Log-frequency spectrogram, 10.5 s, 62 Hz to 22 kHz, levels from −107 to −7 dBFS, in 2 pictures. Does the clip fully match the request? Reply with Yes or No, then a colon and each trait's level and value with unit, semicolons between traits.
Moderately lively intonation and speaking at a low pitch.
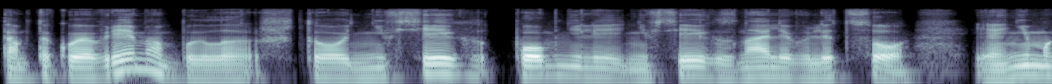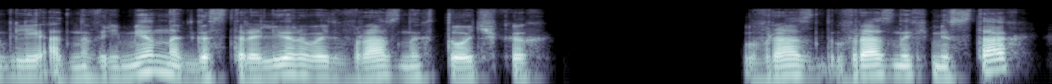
Yes: average, 3.0 semitones; low, 105 Hz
